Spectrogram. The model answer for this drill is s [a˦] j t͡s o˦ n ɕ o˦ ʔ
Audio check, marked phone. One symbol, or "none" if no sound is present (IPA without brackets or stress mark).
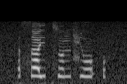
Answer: a˦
